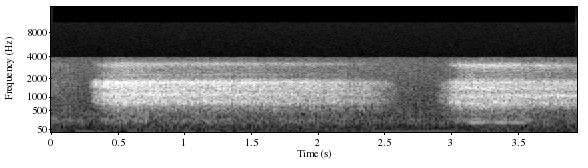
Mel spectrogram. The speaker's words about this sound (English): just close your eyes for a minute and take 3 breaths mouth or nose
